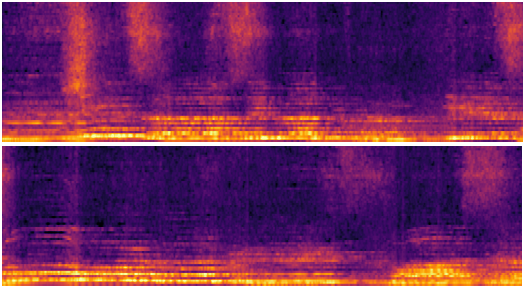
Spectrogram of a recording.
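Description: A small women's choir of religious sisters singing a Christmas song in several parts, with long held notes.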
